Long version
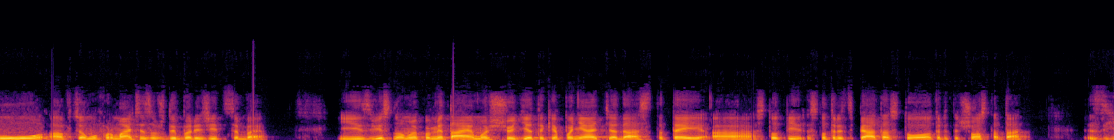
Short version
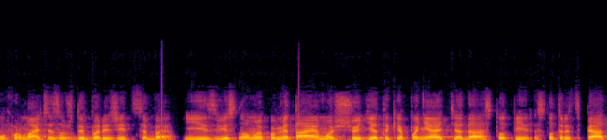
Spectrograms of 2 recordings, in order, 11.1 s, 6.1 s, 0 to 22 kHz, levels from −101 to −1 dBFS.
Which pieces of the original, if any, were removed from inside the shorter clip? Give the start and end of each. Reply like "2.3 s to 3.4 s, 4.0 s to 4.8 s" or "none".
2.7 s to 3.3 s, 6.4 s to 7.6 s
